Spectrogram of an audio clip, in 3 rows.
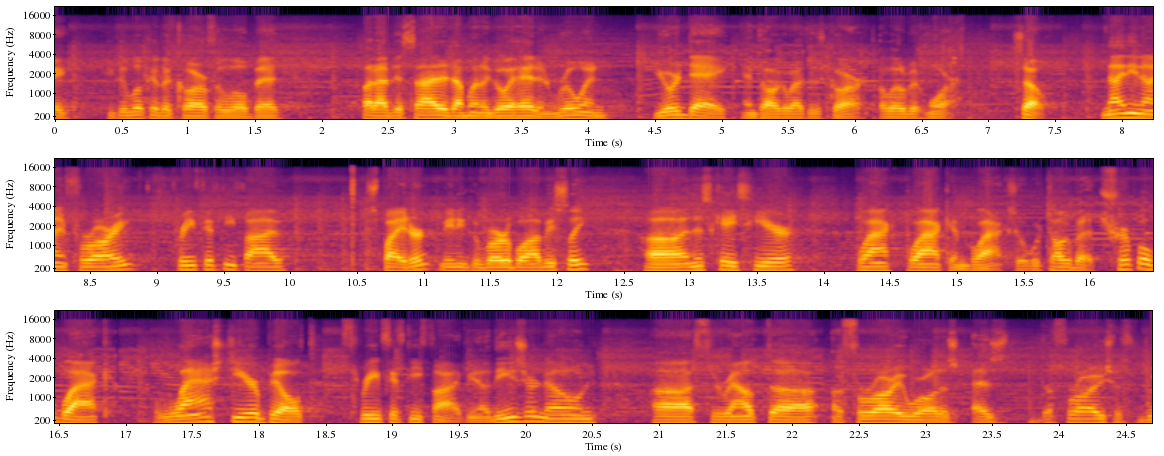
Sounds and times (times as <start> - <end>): Speech: 0.0 - 1.7, 2.3 - 10.0, 10.6 - 24.6
Music: 0.0 - 24.6.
